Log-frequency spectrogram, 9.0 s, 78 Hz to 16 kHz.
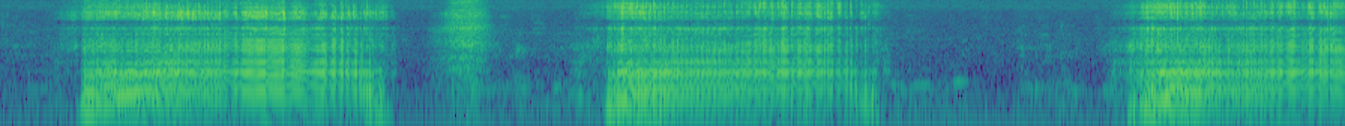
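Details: Adult man sleeping with his mouth open, snoring like a bullfrog: loud, rattling, croaking snores about every three and a half seconds (roughly 17 a minute), with quieter breaths between. Heavy open-mouth snoring.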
